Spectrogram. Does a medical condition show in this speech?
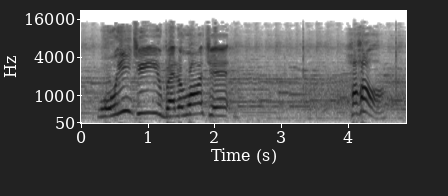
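No.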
